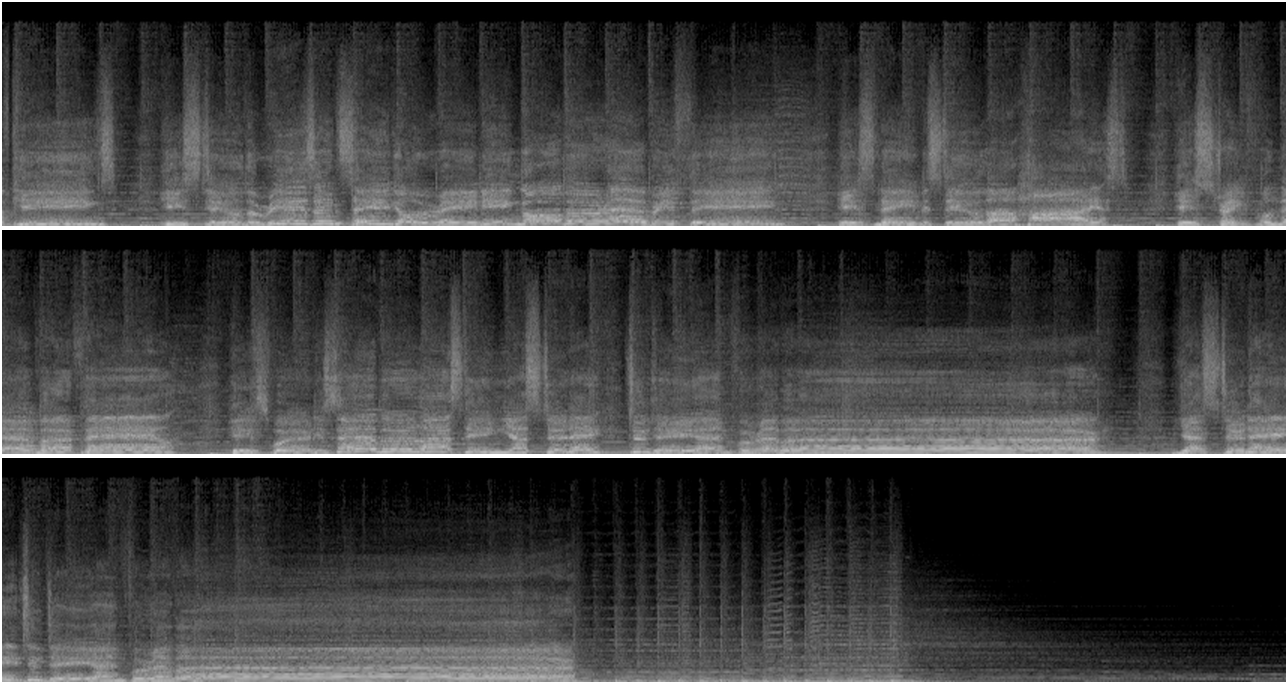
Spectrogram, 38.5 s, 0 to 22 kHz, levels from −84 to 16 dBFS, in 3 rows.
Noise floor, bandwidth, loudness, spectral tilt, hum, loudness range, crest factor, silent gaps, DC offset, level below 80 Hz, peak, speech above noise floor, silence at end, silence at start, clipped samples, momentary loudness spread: -48 dBFS; over 20 kHz; -17 LUFS; -4.5 dB/octave; none; 8 LU; 16 dB; none; under 0.1%; -34 dBFS; 0 dBFS; 31 dB; 3.25 s; 0 s; under 0.1%; 12 LU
